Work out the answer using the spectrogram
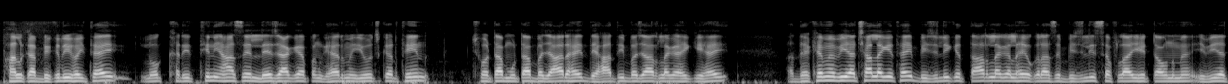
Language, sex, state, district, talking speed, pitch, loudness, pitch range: Hindi, male, Bihar, Jahanabad, 215 wpm, 150 Hz, -17 LUFS, 145-165 Hz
